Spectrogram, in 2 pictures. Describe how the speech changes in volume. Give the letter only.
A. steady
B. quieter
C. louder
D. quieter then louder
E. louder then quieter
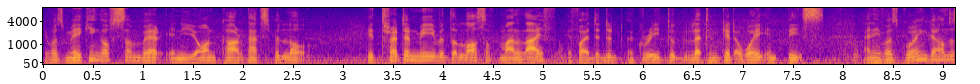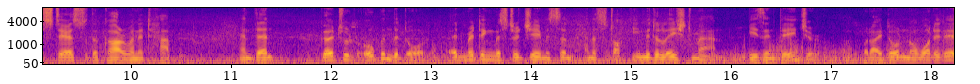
A.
